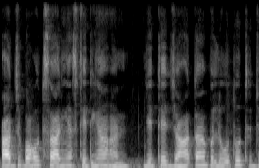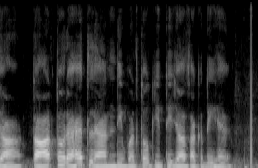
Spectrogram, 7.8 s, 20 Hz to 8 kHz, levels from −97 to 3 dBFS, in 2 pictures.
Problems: constant background noise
